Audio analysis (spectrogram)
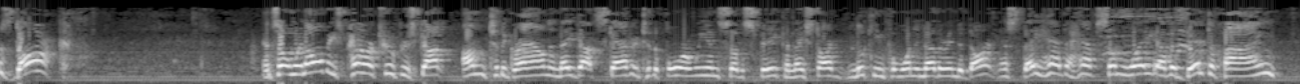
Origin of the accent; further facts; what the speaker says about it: the South, United States; accent: southern; now in New Jersey, United States; though I've been living in New Jersey 28 years, I'm not offended by it. I just can't seem to shake my southern accent completely.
